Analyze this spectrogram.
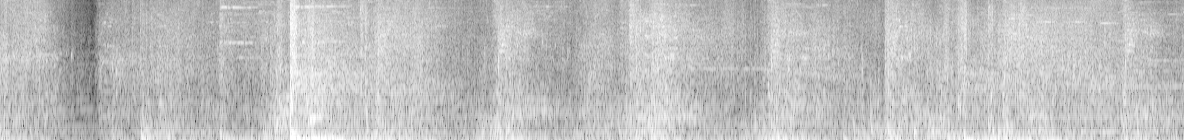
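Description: Spell effects crackle and burst in a game fight.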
